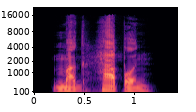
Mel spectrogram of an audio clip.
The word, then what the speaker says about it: maghapon: And that is maghapon. Maghapon. Maghapon. Maghapon is spelled as M-A-G-H-A-P-O-N.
